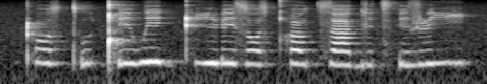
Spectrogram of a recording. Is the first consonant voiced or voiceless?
voiceless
